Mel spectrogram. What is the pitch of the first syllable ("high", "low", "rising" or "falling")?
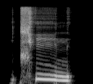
falling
